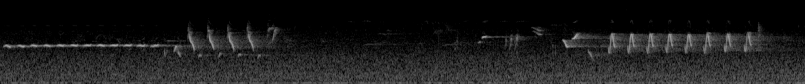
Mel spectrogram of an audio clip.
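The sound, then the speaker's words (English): A nightingale sings in clear, quiet air: a rapid trilled buzz, then a run of sharp rising whistled notes, a brief pause, and another fast, ringing phrase of repeated bright notes. “Listen. It's a nightingale.”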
